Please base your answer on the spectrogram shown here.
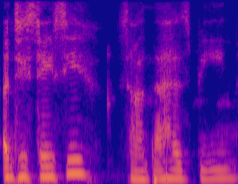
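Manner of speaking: grave, doom-laden, ominous portentous delivery. Retelling a nephew announcing santa came: imitating nephew, ominous like "winter is coming". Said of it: "he said that, like, winter is coming".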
